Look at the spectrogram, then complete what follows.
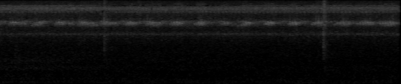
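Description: Faint crickets chirping in a steady, even pulsing rhythm.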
